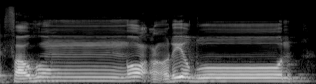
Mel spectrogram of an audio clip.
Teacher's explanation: پر ادغام شفوی ہوگا، اور ادغام کا مطلب ہوتا ہے ملانا، تو میم کو میم سے ملا دیں گے لیکن غنہ کے ساتھ ملائیں گے ، اس لیے کہ میم کے اوپر تشدید ہو جا رہا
